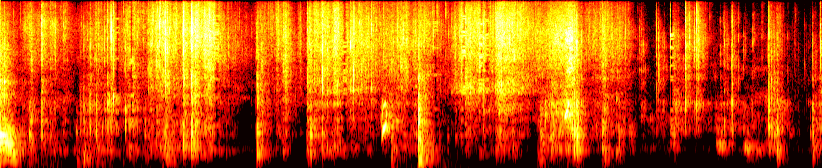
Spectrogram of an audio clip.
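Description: Clear plastic shrink wrap being torn and pulled off a sealed trading-card box by gloved hands, crinkling irregularly throughout.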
